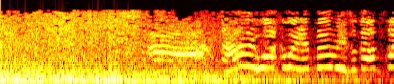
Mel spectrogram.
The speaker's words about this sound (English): Explodes behind them. There's no way. The movie industry is completely irresponsible for the way they portray explosions.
